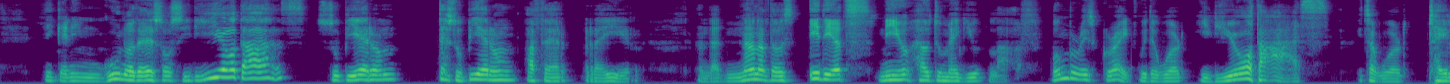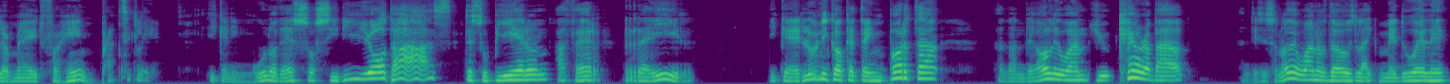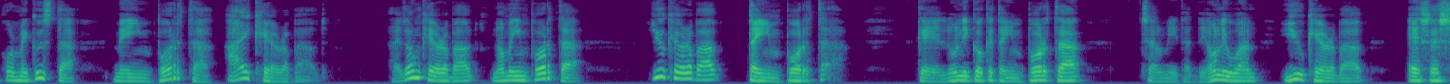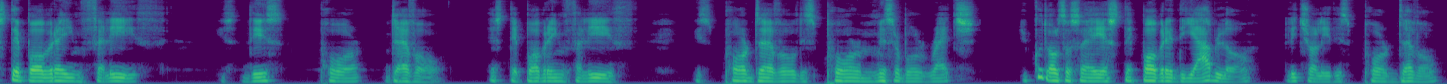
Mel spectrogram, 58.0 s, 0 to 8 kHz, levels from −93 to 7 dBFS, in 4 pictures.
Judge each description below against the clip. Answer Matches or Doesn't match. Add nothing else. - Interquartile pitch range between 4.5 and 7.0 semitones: Matches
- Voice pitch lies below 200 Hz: Matches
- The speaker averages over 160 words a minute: Doesn't match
